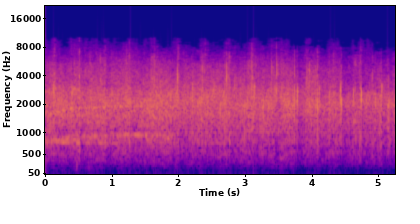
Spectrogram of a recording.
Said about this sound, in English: I think we should give them another round of applause.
